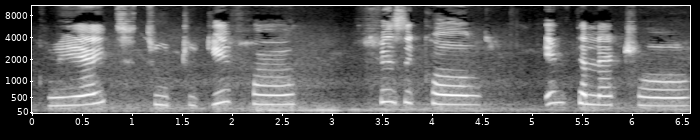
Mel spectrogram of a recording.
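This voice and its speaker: A woman raises and projects her voice at a high pitch with a bright, sharp tone. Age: 60s. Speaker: educator and movement therapist. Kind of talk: personal pitch presentation.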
